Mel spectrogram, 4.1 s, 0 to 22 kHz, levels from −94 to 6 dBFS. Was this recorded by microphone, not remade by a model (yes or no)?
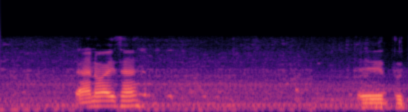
yes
